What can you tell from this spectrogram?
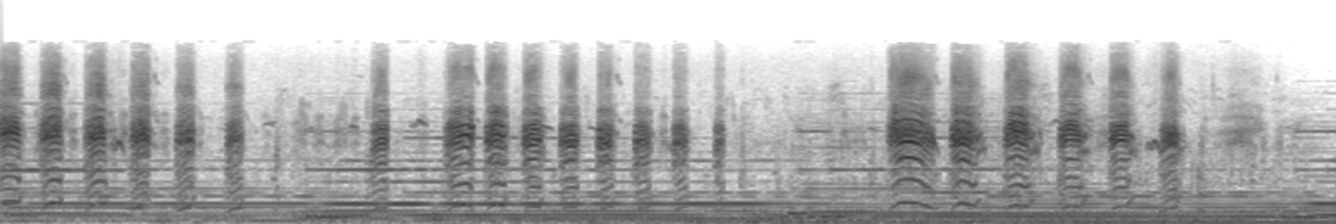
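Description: Mallard quacking in three quick runs of loud quacks, each run fading as it goes, over steady background music.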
